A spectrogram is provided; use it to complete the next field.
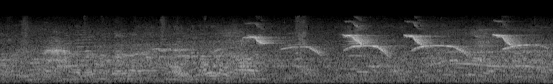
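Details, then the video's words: Caged bird singing; soft chatter builds into a series of clear arched whistles, each rising then falling, repeated about every half second with high sharp notes above, over faint background murmur. "Chim ơi, chim ! hót lên con"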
